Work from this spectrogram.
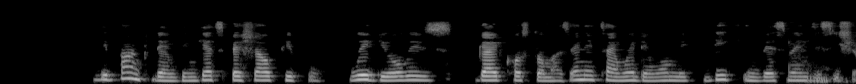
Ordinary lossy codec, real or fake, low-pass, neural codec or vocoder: none; real; none; none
